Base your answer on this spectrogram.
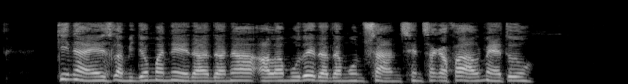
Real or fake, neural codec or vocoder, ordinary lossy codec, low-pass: real; none; AAC, 48 kbps; 7.2 kHz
